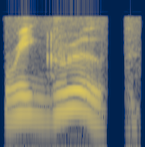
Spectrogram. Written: regroup

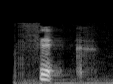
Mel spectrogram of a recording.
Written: fic

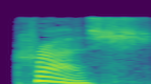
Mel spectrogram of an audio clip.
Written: crushability

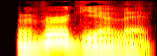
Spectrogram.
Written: virgulate

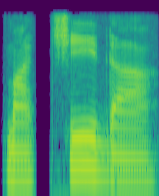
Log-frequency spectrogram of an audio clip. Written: Machida

